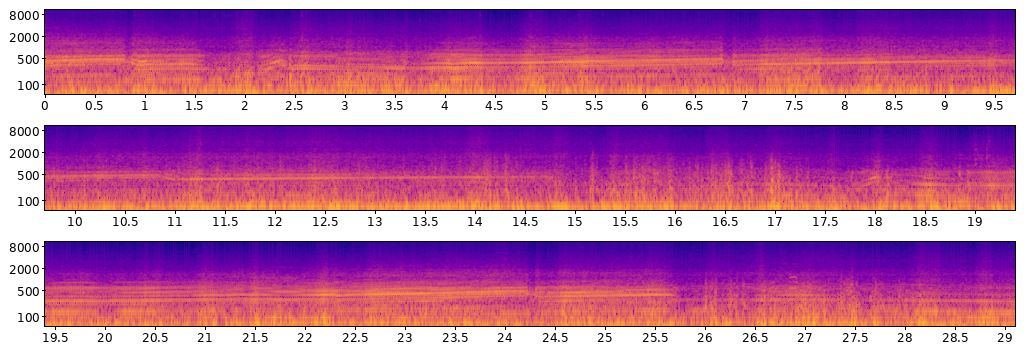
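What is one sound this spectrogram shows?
A car engine roars loudly, climbing in pitch and dropping with each gear change.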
